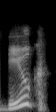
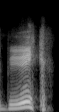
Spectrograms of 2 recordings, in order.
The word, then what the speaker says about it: Buick: intuitive sensitivity of grammar there is a car brand in america which is spelled as buick you don't read it as buke you read it as buick so it is a ui spelling that is making that sound so in other words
